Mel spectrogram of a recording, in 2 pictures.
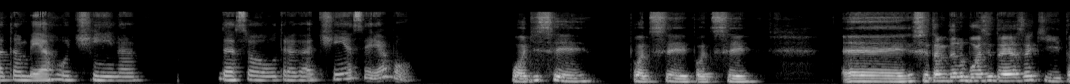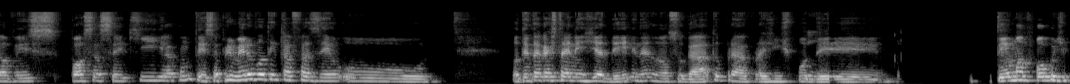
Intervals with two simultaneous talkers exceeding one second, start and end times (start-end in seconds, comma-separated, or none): none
